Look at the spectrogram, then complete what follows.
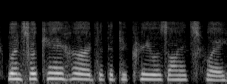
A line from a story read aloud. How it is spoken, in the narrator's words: he said with a sigh of relief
